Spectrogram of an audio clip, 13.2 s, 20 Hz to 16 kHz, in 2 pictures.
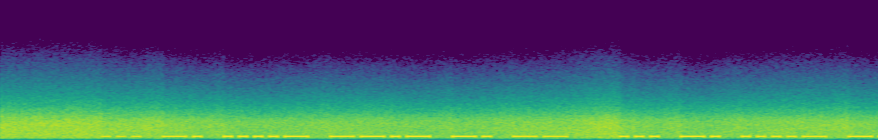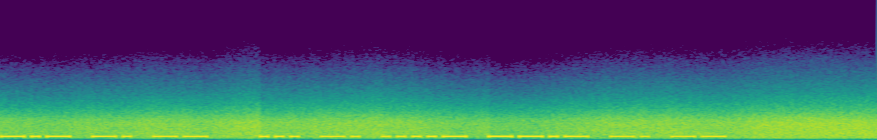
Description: Morse code, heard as a keyed tone, machine-sent, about 21 wpm, 480 Hz, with radio static. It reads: SN4QNM SN4QNM SN4QNM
